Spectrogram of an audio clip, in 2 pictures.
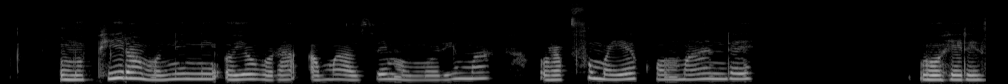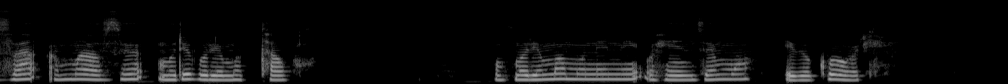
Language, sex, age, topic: Kinyarwanda, female, 18-24, agriculture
